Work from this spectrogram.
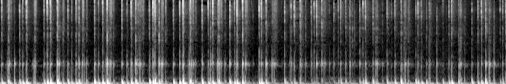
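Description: Long painted fingernails tap and scratch the side and base of a tall, empty, hollow brown kraft paper cup held upside down near the mics. The result is a quick, uneven run of dull, hollow, low thumps with very little ring, layered with soft, bright scratchy rustles.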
